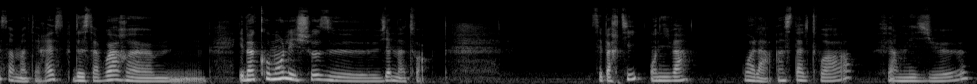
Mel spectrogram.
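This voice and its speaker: A woman with a breathy, husky voice gently and informally introducing a guided meditation, reassuring and a little hesitant. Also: on the low side.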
